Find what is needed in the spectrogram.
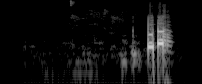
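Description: A quick pair of electronic tones about one and a half seconds in, a Webex meeting's entry tone as a participant joins the call.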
